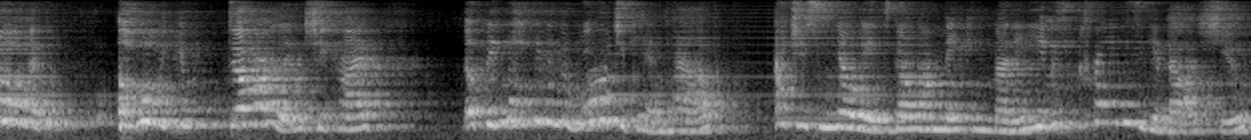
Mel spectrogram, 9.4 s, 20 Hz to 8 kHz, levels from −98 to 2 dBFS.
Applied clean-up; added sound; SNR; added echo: neural separator model SepFormer DNS4.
